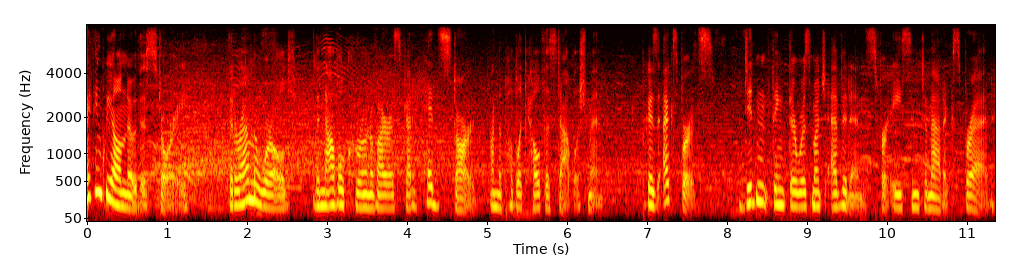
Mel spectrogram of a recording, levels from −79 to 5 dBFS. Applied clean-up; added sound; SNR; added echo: none; Crowd / Cheering; 13 dB; none.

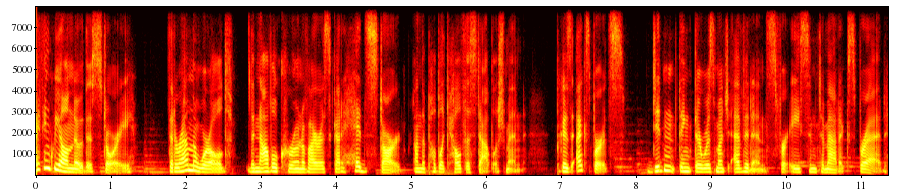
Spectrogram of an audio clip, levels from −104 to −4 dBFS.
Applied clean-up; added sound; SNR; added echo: none; none; none; none.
